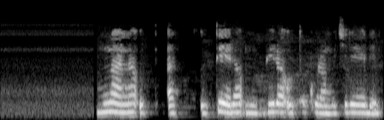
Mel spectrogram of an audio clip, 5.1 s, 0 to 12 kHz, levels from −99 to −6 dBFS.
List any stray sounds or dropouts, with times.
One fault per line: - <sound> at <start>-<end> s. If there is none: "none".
none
